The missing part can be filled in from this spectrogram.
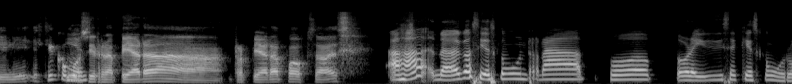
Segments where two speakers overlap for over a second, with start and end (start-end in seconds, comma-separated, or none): none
